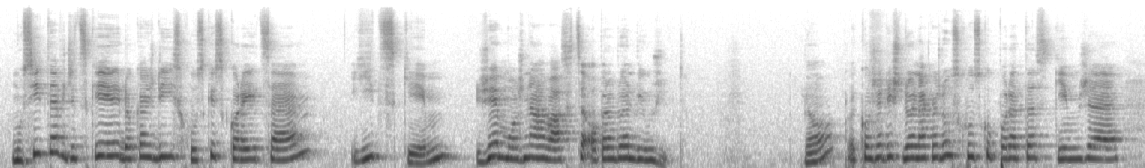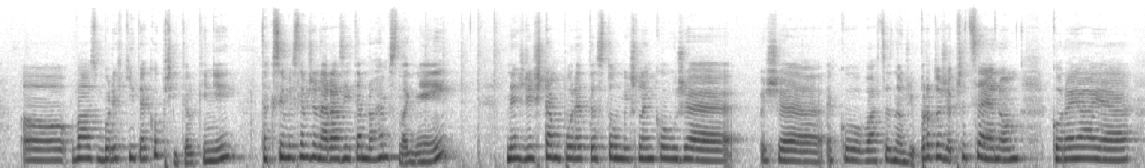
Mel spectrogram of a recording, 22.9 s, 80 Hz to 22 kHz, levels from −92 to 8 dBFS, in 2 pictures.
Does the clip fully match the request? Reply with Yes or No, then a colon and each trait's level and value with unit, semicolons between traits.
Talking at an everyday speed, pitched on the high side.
Yes: average, 150 wpm; very high, 250 Hz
